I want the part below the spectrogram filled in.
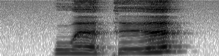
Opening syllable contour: low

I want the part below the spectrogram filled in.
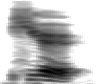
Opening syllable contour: falling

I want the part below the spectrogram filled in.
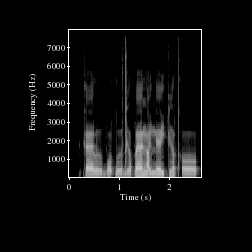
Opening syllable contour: low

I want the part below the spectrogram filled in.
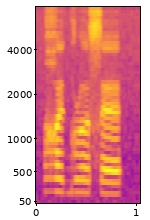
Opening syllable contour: high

